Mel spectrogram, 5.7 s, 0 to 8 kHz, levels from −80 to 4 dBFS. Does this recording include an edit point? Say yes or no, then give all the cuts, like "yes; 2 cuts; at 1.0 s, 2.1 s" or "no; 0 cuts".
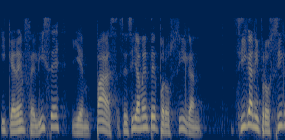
no; 0 cuts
